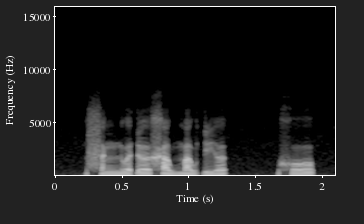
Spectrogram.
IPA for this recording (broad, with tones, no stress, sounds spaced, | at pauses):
s a˨˩˨ ŋ n u˧ ə̯ ɗ əː˧˥ x a˨˩˦ w m a˨˩ w ɗ i˨˩˦ ə̯ | x o˧˥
